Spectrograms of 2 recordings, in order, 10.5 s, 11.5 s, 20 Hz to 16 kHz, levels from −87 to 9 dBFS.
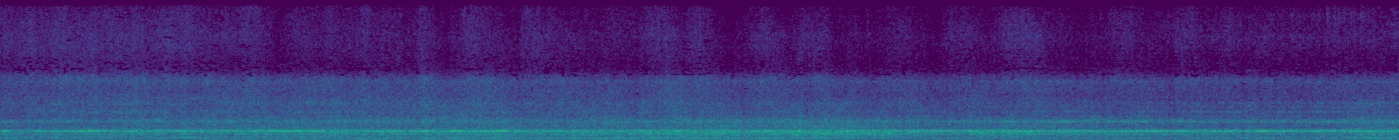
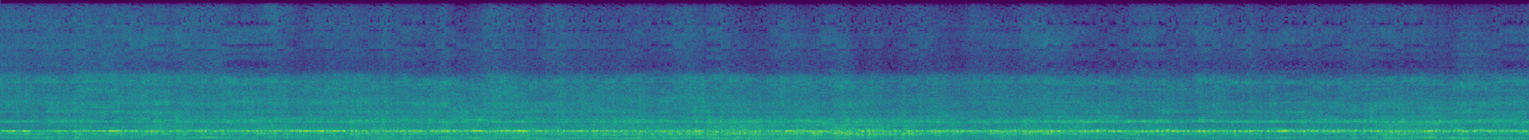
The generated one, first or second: second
